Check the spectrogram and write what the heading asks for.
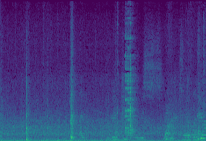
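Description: Three sharp clinks of kitchenware, about a second apart, over a steady low hum, with faint voices in the background.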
